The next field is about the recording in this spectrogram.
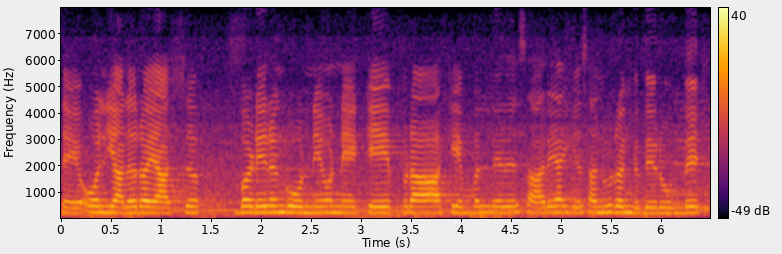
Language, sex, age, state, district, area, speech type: Dogri, female, 18-30, Jammu and Kashmir, Samba, rural, spontaneous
